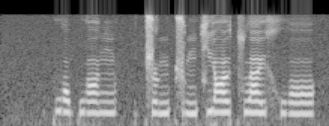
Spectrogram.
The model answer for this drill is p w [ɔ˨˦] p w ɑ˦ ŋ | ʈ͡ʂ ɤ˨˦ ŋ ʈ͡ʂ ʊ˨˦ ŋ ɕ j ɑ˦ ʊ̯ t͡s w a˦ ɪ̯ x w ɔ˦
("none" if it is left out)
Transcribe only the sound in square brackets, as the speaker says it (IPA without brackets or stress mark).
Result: ɔ˥˨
